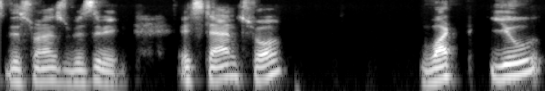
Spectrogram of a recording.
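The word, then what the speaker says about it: WYSIWYG: have something like it's like this viig we pronounce this one as viig it stands for what you see is what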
